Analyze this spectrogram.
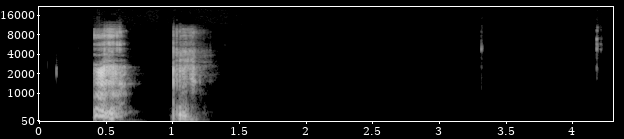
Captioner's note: clears throat; cough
